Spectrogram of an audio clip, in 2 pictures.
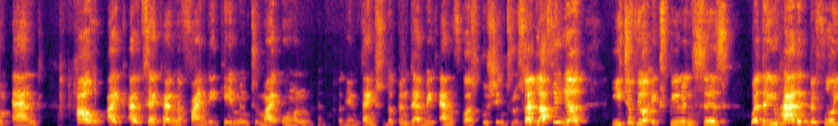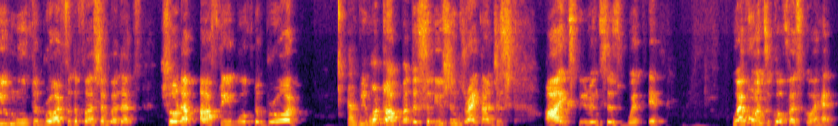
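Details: Adult woman speaking; normal speech.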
